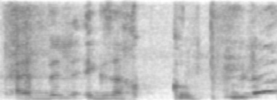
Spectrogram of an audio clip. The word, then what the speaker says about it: Adèle Exarchopoulos: Je vous laisse prononcer son nom. Adèle Exarchopoulos.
